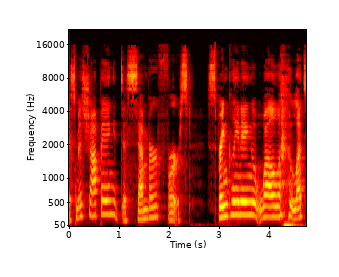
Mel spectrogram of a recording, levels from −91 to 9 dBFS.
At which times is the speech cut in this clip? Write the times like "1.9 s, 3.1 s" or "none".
none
